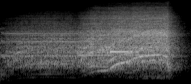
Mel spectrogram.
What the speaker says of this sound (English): Then we're just gonna drill in.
